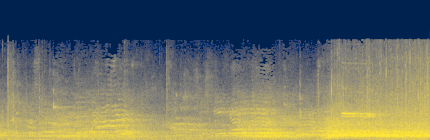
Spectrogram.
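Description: A crowd in a large echoing hall cheers and shouts.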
